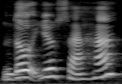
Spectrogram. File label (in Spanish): Otomí, mujer; uña; Cuerpo; INALI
